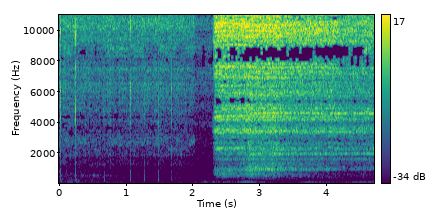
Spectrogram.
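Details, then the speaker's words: Diesel truck boost leak test with a detector on the turbo inlet and the wastegate hose leak plugged: a few faint ticks, then a loud steady hiss of escaping air, a further boost leak found around the MAP hose. "so once we plug that we have another leak somewhere and it's coming from around here"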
